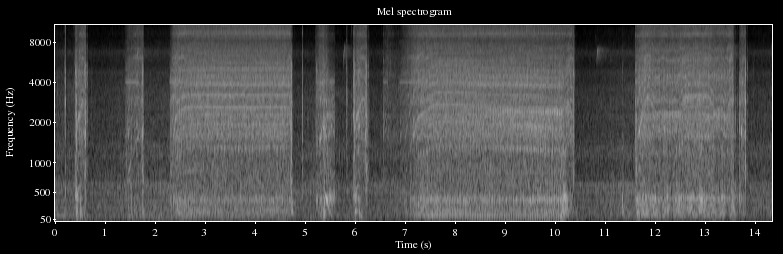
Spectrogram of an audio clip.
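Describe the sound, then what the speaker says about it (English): A power drill whirs in several bursts while drilling holes in a PT Cruiser door for a wind deflector install, loud and close with short stops and restarts between longer runs. "So let's get the drill and do that."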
